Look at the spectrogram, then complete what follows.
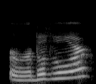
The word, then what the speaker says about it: herbivore: consumer is called a herbivore some people pronounce this herbivore which makes the H silent either one is correct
